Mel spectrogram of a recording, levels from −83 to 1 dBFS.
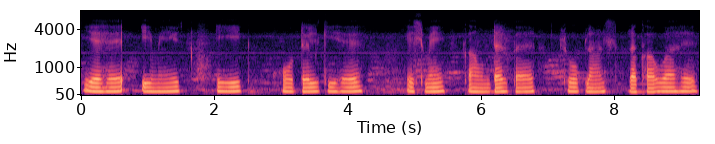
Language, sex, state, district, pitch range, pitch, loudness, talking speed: Hindi, male, Rajasthan, Jaipur, 145-155 Hz, 150 Hz, -18 LUFS, 90 wpm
